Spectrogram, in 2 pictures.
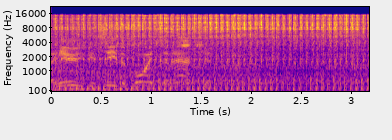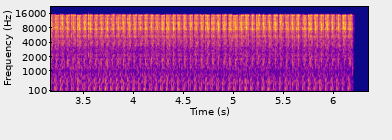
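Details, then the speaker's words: Honda 110 three-wheeler after the ignition timing and points were adjusted (it had bogged and backfired under heavy throttle despite a carb rebuild), not yet warm: it started easily and idles evenly at three to four beats a second with no misses. "Yeah, it started nice and easy. It's idling nice,"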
